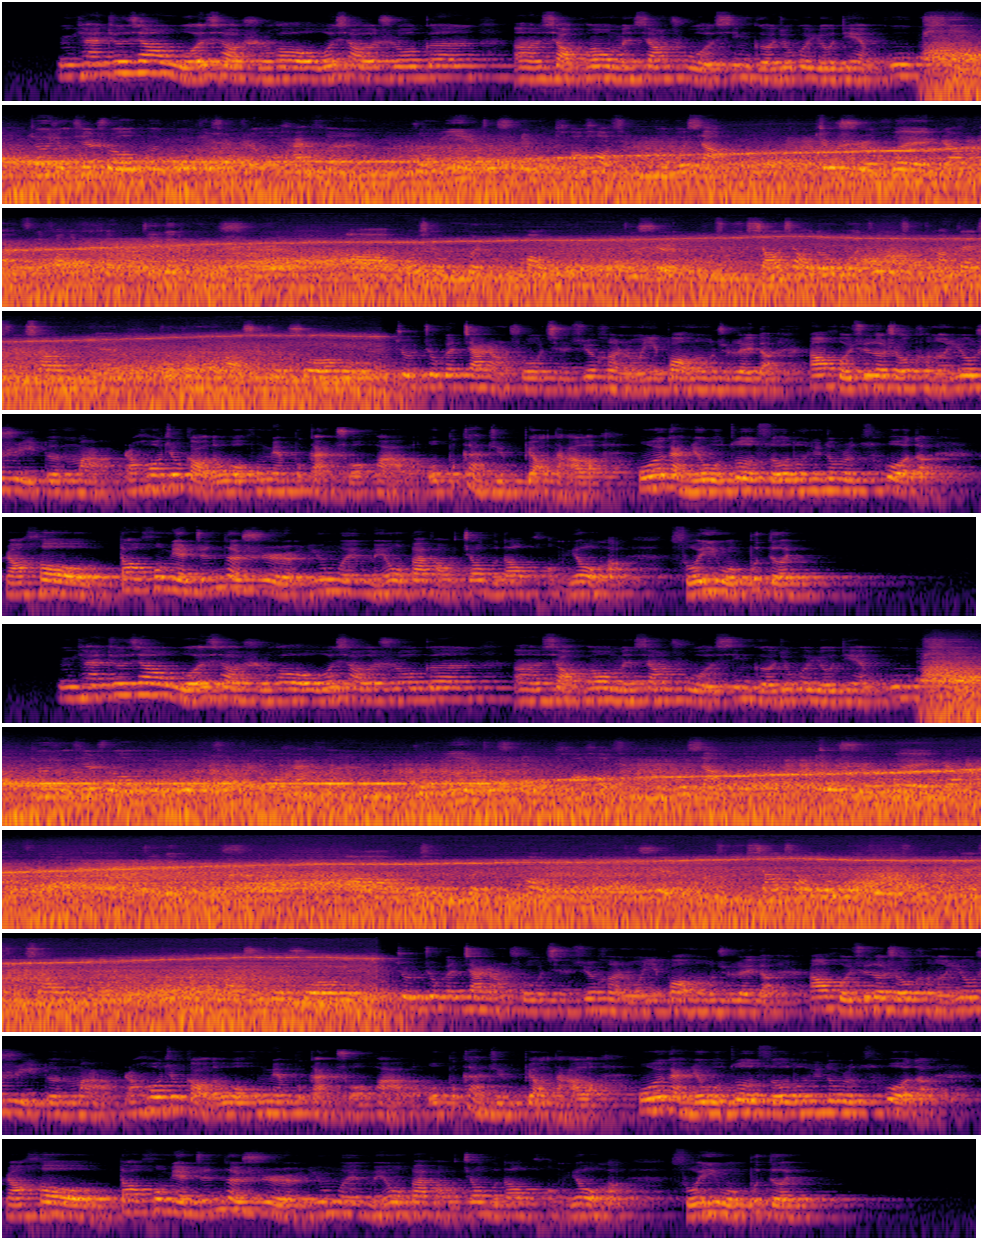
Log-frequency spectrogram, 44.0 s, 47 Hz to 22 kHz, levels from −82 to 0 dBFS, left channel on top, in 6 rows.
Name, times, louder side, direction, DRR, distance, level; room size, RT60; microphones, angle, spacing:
voice 1, 0.4-12.8 13.4-42.6, left 1 dB, 15° left, 4 dB, 0.4 m, -25 dB
sound 1, 6.8-24.8, right 1 dB, 70° right, 0.7 m, -21 dB
3.5 x 2.6 x 3.8 m, 1.0 s
head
